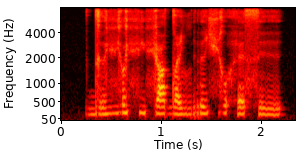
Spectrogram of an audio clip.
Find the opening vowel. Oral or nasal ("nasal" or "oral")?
oral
